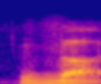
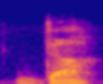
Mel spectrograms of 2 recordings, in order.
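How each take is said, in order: First: The consonant is a soft th sound. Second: The consonant is a hard d stop. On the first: "the soft Dalet would be" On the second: "a hard Dalet would be the D sound"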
